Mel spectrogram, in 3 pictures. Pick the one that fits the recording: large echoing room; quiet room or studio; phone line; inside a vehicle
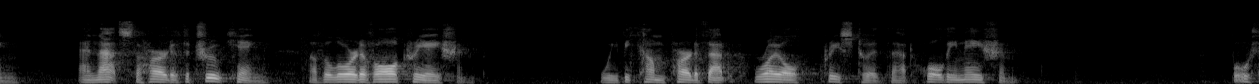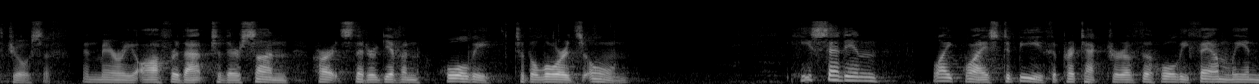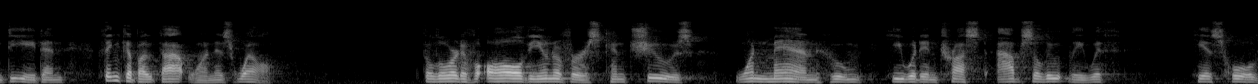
large echoing room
